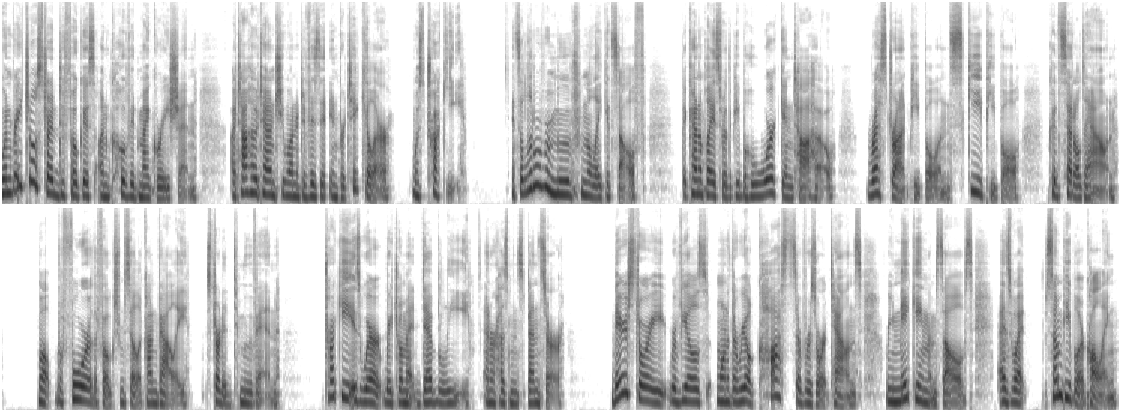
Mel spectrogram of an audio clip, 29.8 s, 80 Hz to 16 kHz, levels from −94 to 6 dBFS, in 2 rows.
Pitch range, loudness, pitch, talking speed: 180-220 Hz, -24 LUFS, 195 Hz, 175 wpm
